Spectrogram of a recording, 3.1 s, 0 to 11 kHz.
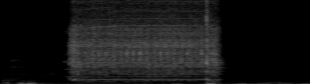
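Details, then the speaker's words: Cheap unbranded AliExpress ESC replacing a Hobbywing 1060 in a Lada RC car, bench test before trying 3S: a high, even motor whine held over a second, then stops cleanly with a click; forward and brake work, reverse slightly slower. "So forward and brake work slightly slower in reverse, which I would expect, at least on the bench."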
